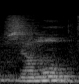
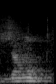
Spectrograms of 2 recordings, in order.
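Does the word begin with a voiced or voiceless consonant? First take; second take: voiceless; voiced. First: It begins with a voiceless hissing consonant. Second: It begins with a voiced buzzing consonant. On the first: This is the Central Tibetan pronunciation. "в центральном Тибете как «щаму»" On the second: This is the Eastern Tibetan pronunciation. "А в восточном диалекте уже будет «жаму»"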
